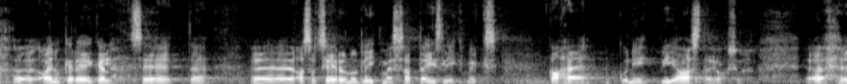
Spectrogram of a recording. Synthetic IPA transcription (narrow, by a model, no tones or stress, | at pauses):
ɑjnukːˑeɾe̞ːɡ̥e̞lse̞ːt̪ːˑ | ɑ̰so̞t̪se̞ːɾunud̪̥liːkme̞sːɑːb̥̚t̪æjsliːkme̞ks | kɑɦekunʲiviːeɑːst̪ɑjo̞ːksul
